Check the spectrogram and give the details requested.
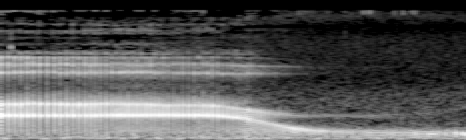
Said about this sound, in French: Euh, ah là, c'est une chèvre, Ou un mouton. Mais ils sont de l'autre côté de la Loire. Waouh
